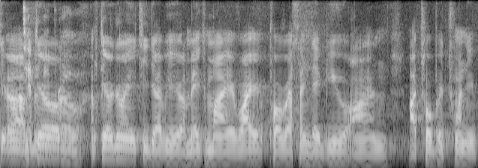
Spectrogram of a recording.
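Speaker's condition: Hard of hearing; not deaf, hears but not much, owns hearing aid, listening hardest part of wrestling

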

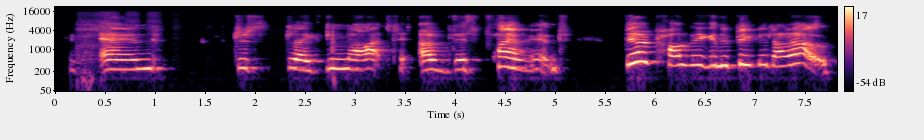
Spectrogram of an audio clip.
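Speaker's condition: Cerebral palsy; spastic tetraplegia from birth

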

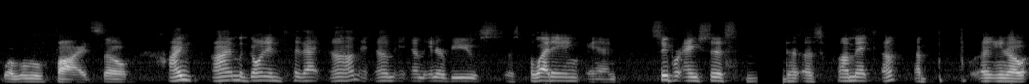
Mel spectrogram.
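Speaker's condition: Stuttering; chronic developmental stuttering, onset about age 3 to 3.5 per parents, not outgrown, persisted into adulthood; still stutters, describes it as a communication disability, avoids answering unknown phone calls; repeated words, blocks

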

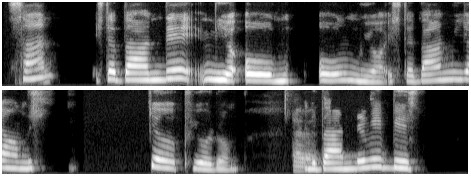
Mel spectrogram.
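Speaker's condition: Stuttering; failed 10-15 day cure center in Turkey, tongue and jaw exercises, practiced speech modification; part-word and sound repetitions, frequent fillers e and hani; repeated sounds

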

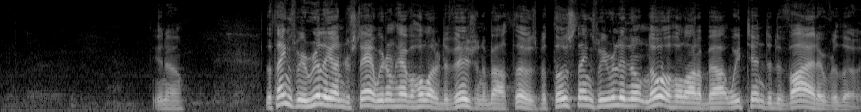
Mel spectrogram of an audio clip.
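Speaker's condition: No condition

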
